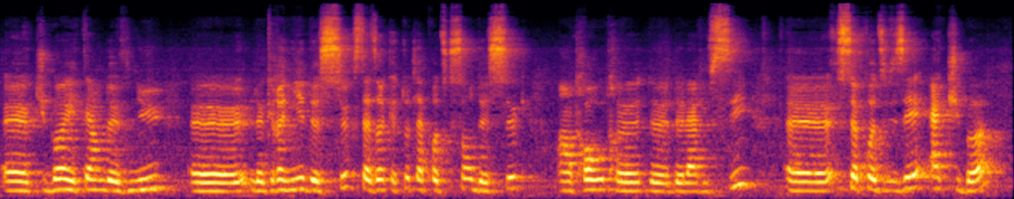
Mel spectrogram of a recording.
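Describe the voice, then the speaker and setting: A woman's voice: on the low side, a little slow, a little mellow. Québécois woman explaining in a roomy space. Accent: Québécois French. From Quebec, Canada. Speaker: guest sharing personal experience. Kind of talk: conversational storytelling in a group discussion. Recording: roomy echo, faint background noise.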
